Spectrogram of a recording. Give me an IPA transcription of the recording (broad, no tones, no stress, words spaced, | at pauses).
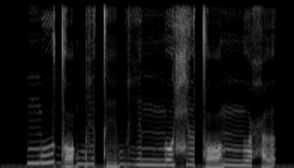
ŋ͡mu dɔ̰ɡ͡bi tḭbʱinːoɕɨ tɔ̰nːoħə̰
